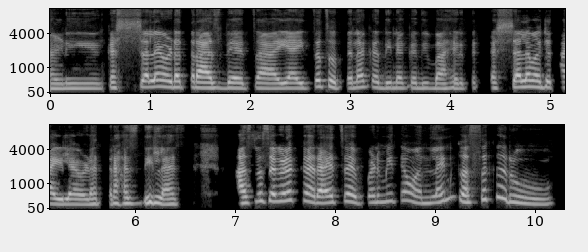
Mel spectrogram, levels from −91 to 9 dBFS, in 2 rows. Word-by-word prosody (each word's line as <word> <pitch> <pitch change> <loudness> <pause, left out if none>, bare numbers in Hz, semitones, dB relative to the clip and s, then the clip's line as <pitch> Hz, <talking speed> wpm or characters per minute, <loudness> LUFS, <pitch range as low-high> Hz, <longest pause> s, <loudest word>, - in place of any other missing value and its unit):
आणि 190 0 -4
कशाला 235 +3 0
एवढा 240 -2 +4
त्रास 210 -2 +4
द्यायचा 200 -1 0
यायचंच 200 +6 0
होतं 210 -3 -1
ना 225 - +1
कधी 215 -3 -4
ना 205 0 -2
कधी 200 0 -6
बाहेर, 190 0 -3
तर - - -11 0.2
कशाला 235 +4 +2
माझ्या 235 -2 +1
ताईला 205 -1 +3
एवढा 195 +1 0
त्रास 230 -1 0
दिलास." 230 -6 +2 0.7
असं 245 +7 -1
सगळं 315 +2 +6
करायचंय 265 0 +3
पण 265 +1 -3
मी 300 - -4
ते 345 - -5
ऑनलाईन 270 +1 -2
कसं 280 +6 +1
करू? 230 - -2
225 Hz, 165 wpm, -23 LUFS, 200-255 Hz, 0.7 s, सगळं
